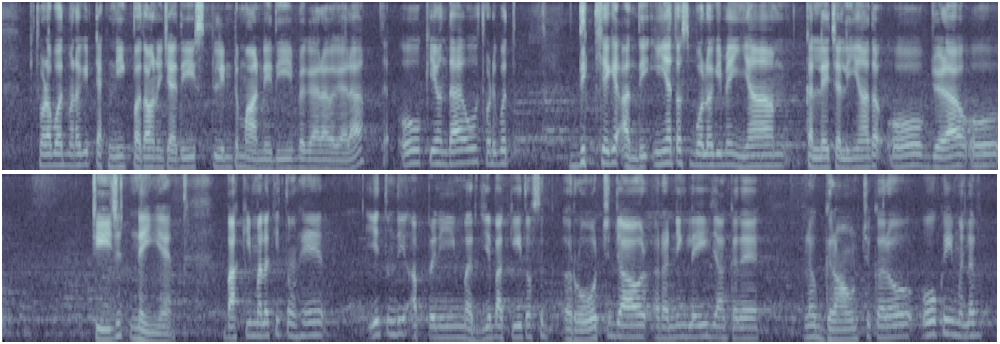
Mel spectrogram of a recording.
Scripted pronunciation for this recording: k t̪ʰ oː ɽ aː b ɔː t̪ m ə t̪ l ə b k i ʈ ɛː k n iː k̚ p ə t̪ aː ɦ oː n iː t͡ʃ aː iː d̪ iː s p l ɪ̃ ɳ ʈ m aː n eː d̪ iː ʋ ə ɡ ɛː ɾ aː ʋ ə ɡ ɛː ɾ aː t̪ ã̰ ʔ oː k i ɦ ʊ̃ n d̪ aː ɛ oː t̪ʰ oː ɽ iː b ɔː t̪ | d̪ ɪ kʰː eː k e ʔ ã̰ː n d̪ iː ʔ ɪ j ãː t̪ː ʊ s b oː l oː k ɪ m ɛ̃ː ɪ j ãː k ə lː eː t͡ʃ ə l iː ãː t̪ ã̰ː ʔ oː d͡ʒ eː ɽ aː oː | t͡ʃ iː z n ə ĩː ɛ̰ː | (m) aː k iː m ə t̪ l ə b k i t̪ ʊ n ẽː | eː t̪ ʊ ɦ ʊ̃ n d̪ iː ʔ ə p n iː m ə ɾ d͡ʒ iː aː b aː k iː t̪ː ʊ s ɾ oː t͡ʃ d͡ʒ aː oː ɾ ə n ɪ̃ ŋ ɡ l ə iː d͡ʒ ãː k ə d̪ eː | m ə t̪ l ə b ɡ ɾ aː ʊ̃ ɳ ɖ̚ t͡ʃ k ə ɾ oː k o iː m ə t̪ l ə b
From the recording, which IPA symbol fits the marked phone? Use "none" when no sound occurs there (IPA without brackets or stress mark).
b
